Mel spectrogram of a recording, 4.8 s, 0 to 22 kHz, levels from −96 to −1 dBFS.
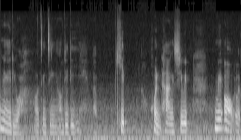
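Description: No technical faults are audible.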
